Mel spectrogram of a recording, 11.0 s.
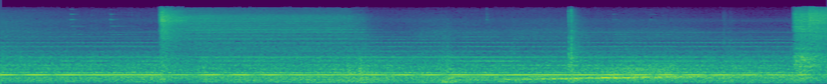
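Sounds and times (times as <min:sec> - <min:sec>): electric train hum: 0:00.0 - 0:11.0
low rising motor whine: 0:05.0 - 0:10.6
air hiss: 0:10.6 - 0:11.0.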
